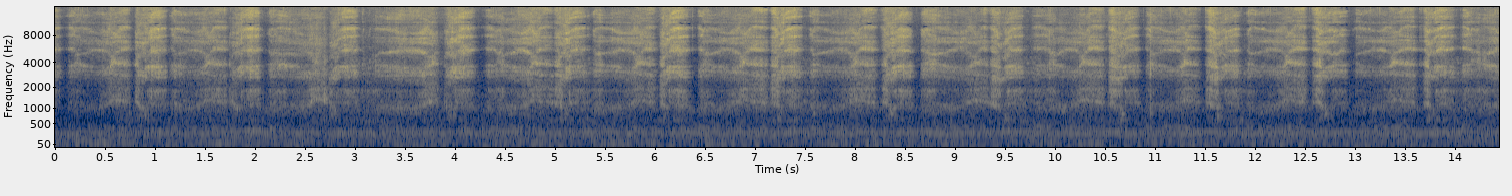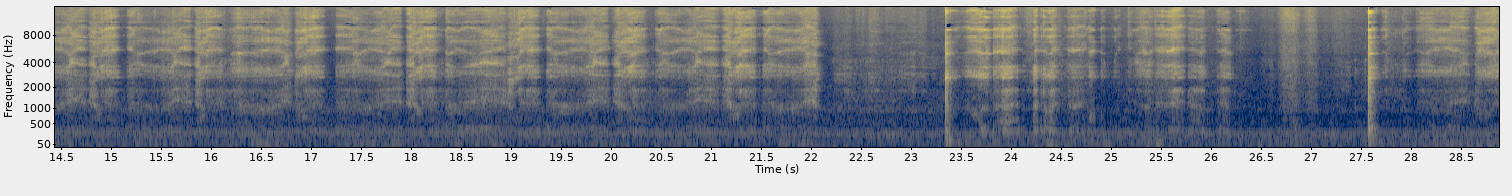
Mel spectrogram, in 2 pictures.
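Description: Axe blade scraped back and forth on a whetstone in steady rhythmic strokes, about three strokes every two seconds, grinding down a badly chipped edge. The strokes stop about three-quarters of the way through, and two sharp knocks follow as the axe is turned over against the stone.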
